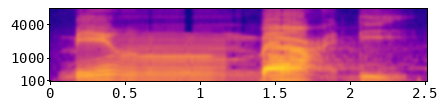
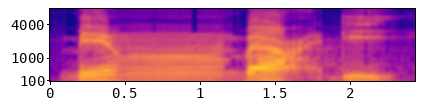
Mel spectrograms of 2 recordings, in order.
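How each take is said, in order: Both takes have the same delivery.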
